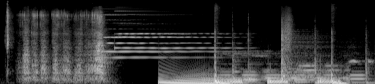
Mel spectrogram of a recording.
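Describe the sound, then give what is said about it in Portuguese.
A pen scratches quickly across paper for about a second in short rasping strokes, then a bright ringing chime sounds and warm tonal music swells in. “Pega a caneta.”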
